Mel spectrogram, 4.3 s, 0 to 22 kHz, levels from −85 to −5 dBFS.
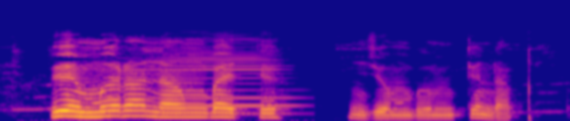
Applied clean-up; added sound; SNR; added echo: none; Bowed string instrument; 16 dB; none.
